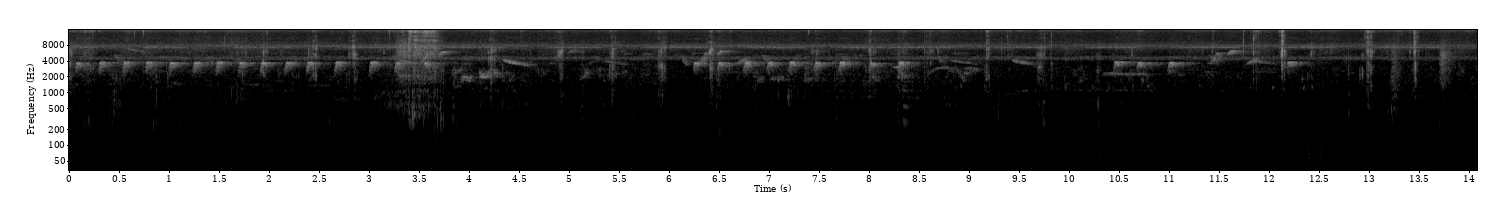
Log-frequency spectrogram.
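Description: Near silence with a bird's faint chirping: three runs of quick, evenly repeated high notes, and a brief soft rustle about three and a half seconds in.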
